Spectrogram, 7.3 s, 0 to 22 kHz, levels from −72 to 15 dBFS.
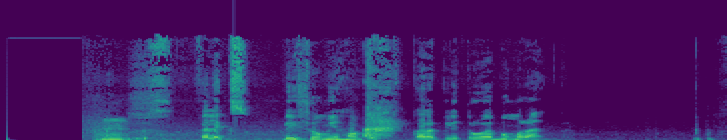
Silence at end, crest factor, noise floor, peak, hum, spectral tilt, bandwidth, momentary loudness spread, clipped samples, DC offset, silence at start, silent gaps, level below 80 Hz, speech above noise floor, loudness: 0.15 s; 16 dB; -58 dBFS; 0 dBFS; none; -4.5 dB/octave; 17 kHz; 11 LU; under 0.1%; under 0.1%; 0.85 s; none; -48 dBFS; 45 dB; -14 LUFS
